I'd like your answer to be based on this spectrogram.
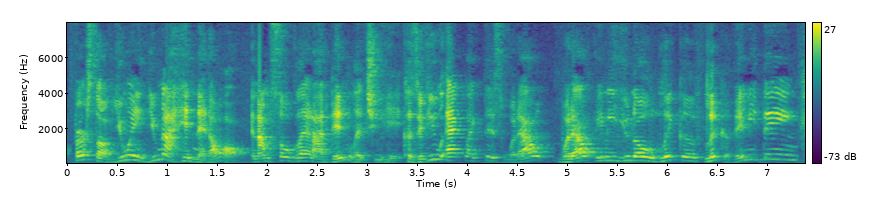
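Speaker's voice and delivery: scornful retort. Retold or imitated. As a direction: lay it out with rising disbelief. Answers his demand as if present.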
